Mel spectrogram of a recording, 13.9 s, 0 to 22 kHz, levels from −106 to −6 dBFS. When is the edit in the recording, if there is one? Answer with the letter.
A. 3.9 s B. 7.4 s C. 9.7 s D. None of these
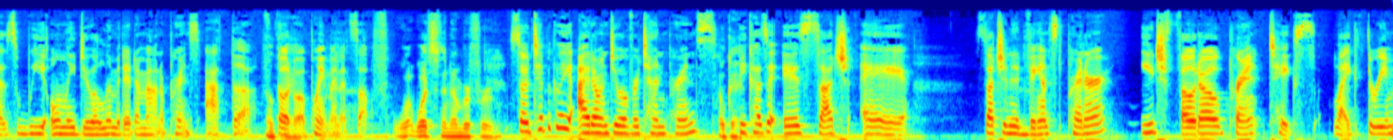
A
